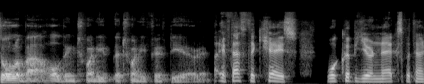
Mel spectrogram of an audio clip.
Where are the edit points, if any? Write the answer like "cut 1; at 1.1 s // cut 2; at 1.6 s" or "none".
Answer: cut 1; at 2.2 s

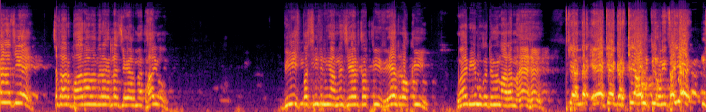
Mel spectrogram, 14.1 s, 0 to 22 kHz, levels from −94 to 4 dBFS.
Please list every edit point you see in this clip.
cut 1; at 1.1 s // cut 2; at 11.3 s

